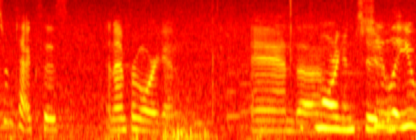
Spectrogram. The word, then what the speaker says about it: Oregon: super angry is that tons of people on the east coast pronounce oregon oregon just dude it's oregon get it right there's so many people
